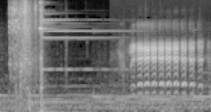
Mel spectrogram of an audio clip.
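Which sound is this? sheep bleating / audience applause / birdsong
sheep bleating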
